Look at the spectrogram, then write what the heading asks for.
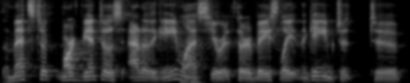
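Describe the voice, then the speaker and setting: A man's voice: medium pitch, brisk. Man talking baseball, stammering as he thinks. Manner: conversational, stammers and repeats words as he thinks aloud. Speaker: baseball commentator, guest analyst. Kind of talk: casual sports talk, off-the-cuff analysis.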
